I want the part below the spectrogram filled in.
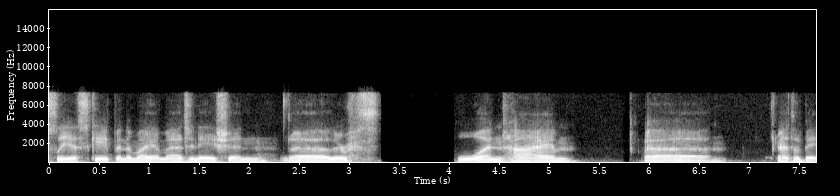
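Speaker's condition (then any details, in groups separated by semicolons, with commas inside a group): No condition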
